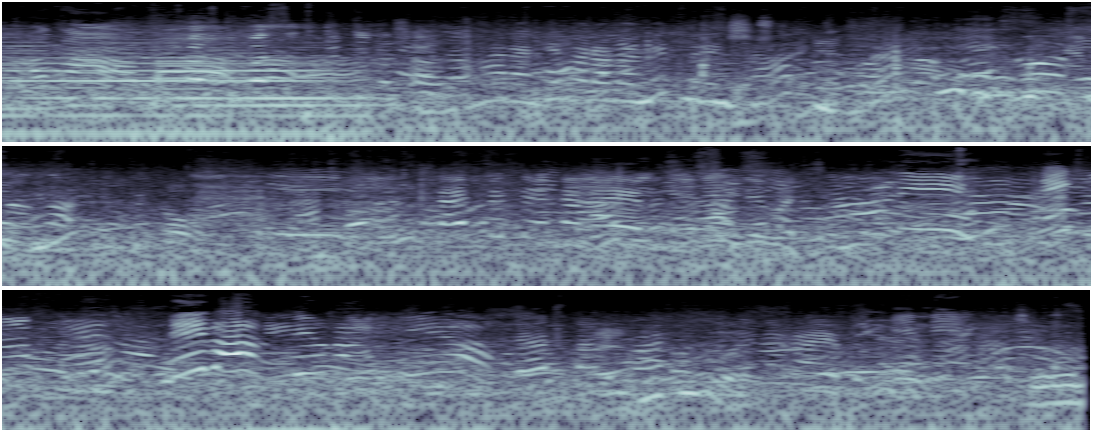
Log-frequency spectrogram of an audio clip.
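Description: Children chatter and call out excitedly close by.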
